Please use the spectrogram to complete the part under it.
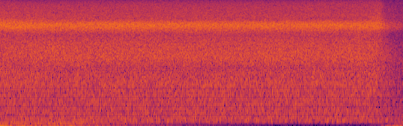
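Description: A river rushes beside a small bridge, making a steady, full hiss of flowing water that stays even and fairly loud throughout.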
